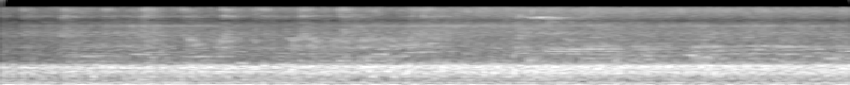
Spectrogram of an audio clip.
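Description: MTR TML C-train heard from inside the carriage while running along the line: a steady, even running noise of wheels on rail and traction equipment.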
